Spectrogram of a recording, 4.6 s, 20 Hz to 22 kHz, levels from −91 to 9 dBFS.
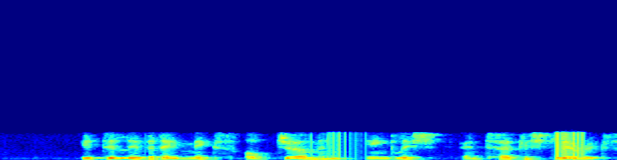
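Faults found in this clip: Bit error spikes: single sharp ticks at 1.09 s, 2.33 s and 4.02 s, broadband and unrelated to the speech. Probably a memory or digital-link fault upstream of playback. A flipped bit throws one sample, or two or three in a row, off by a power of two, and it snaps straight back, so you get a click rather than a burst. Worth checking buffer integrity on that hop.

Bit errors on a digital phone line: crackle from 2.45 to 2.74 s and again from 4.13 to 4.38 s, sitting over speech that stays intact underneath. The cause is on the G.711 trunk, which carries the 200 Hz to 3.6 kHz phone band cleanly. Each flipped bit corrupts one sample, and hits on the sign or high bits pop. Error rate runs around half a percent in the first stretch and roughly one percent in the second.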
